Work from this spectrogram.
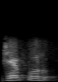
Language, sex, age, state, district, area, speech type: Hindi, male, 60+, Rajasthan, Jaipur, urban, conversation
